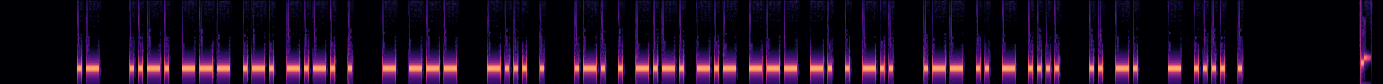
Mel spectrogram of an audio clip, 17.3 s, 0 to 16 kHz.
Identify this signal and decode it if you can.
Morse code, heard as a keyed tone, about 22 wpm, 700 Hz. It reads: A FORCE TO BE RECKONED WITH IN THE
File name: practice / 22wpm / Sets of 8 Words - 22wpm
